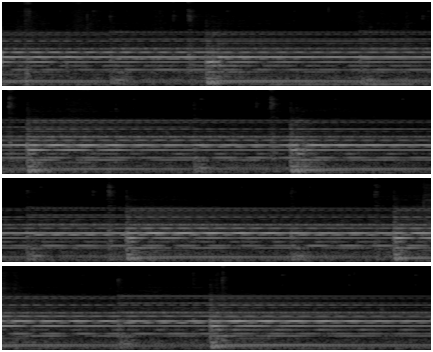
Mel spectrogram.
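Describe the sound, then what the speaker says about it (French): Grandfather clock ticking in a quiet room, slow regular ticks about every two and a half seconds, soft and steady over a faint sustained tonal hum. "vous allez entendre l'horloge grand-père pendant un"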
